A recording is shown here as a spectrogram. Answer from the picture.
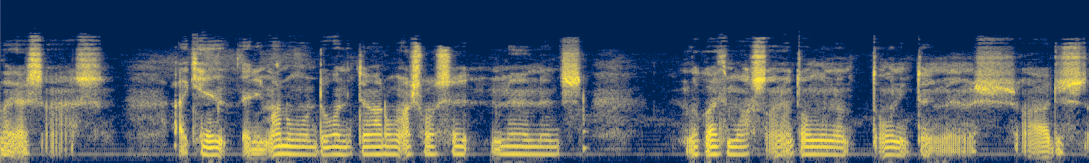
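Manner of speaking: real dejection. Real, not acted. Depressed father admitting he wants to do nothing, dejected. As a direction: let it sink away quietly, halting between phrases. Confessing his mental health is bad.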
